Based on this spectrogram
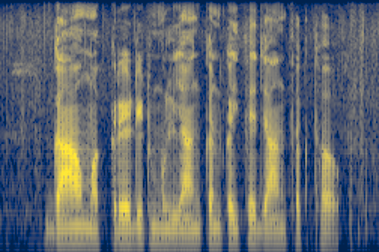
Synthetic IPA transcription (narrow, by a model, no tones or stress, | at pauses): ɡãːwməkɾeːɖɪʈmʊljaːŋkənkəised͡ʒaːnsəkt̪ʰəo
